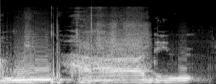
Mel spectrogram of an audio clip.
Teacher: نون ساکن پر ہم غنہ نہیں کریں گے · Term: اظہار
